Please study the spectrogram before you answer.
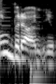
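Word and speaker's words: imbróglio: embrolho isso só que ela tem um gezinho mudo aí então é i m BR r o com acento agudo né g l i o então é em bróglio mas a gente pronuncia emolo isso lá no cupom de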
